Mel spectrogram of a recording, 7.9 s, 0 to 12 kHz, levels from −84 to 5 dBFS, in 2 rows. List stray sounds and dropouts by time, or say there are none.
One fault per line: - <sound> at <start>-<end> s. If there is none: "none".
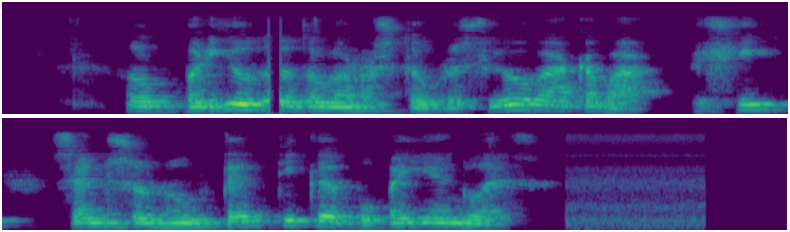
none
